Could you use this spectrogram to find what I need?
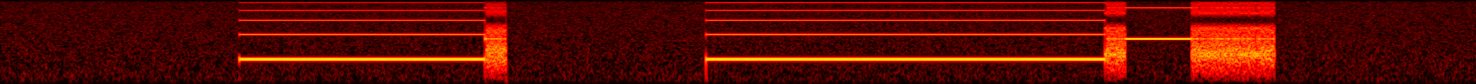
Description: ZX Spectrum tape loading, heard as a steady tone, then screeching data.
